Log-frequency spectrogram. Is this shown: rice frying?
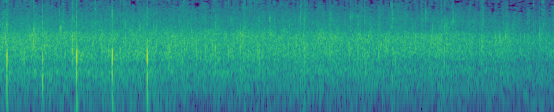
no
